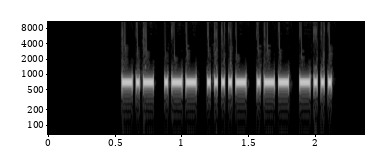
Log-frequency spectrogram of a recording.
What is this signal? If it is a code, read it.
Morse code, heard as a keyed tone, about 46 wpm, 700 Hz. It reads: KW4WB
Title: USA Call Signs - 5 Characters - Repeated 2x - 45wpm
